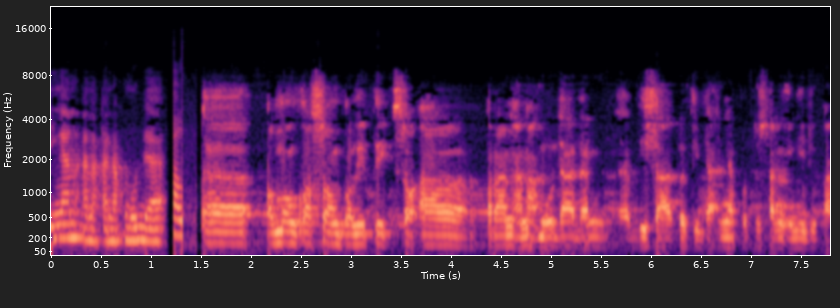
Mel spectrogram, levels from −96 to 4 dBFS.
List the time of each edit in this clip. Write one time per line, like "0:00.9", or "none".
0:01.3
